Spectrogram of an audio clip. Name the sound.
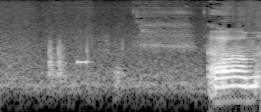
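mobile phone tones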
